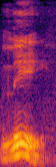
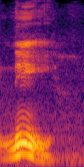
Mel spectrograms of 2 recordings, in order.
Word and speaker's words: knee: you say, look up knee. Well, I'm looking in the ends. How do I know the K is silent? The hell is that? To be able to say knee and it's going to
